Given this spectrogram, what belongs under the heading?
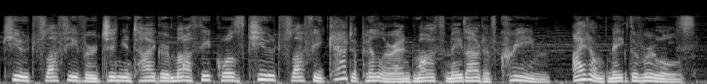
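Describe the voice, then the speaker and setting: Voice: mid-range voice, moderate pace, a little mellow, faint music behind. A narrator reading a scripted voice-over for a drawing video, with dry, self-deprecating humor.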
